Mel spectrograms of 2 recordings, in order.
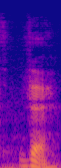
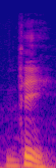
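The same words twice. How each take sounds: First: The word ends in a short schwa vowel. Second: The word ends in a full, unreduced vowel. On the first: The next word starts with a consonant. "the plus schwa" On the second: The next word starts with a vowel. "if the following word starts with a vowel, then it becomes the"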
